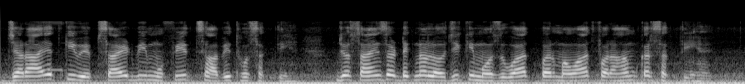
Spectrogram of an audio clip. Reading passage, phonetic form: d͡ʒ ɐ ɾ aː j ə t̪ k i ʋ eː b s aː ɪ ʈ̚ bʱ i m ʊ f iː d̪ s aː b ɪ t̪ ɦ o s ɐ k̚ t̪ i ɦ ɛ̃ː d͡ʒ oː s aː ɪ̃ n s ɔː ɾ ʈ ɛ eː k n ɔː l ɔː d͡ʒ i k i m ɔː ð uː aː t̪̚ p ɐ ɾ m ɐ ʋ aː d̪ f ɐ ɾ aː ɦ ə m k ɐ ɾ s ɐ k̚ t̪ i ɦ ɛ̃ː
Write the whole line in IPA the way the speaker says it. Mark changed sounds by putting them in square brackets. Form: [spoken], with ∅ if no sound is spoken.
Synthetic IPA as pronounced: d͡ʒ ɐ ɾ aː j ə t̪ k i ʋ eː b s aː ɪ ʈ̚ bʱ i m ʊ f iː d̪ s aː b ɪ t̪ ɦ o s ɐ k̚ t̪ i ɦ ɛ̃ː d͡ʒ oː s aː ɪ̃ n s ɔː ɾ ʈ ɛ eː k n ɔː l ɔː d͡ʒ i k i m ɔː [z] uː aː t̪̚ p ɐ ɾ m ɐ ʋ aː d̪ f ɐ ɾ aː ɦ ə m k ɐ ɾ s ɐ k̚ t̪ i ɦ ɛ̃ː

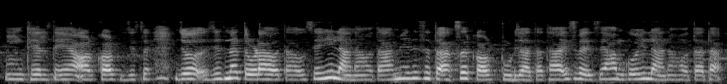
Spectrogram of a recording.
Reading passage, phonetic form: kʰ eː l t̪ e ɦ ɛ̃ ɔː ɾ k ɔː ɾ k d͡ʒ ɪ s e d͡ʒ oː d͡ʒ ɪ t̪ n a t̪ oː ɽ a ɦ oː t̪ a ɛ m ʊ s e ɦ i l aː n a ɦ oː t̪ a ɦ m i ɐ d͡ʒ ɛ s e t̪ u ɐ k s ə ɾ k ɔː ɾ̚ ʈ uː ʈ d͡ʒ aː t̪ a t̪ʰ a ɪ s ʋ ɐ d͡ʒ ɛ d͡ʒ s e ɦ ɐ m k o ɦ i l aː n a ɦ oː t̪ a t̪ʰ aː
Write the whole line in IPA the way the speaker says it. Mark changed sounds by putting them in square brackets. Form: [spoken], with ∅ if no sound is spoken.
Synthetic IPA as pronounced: kʰ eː l t̪ e ɦ ɛ̃ ɔː ɾ k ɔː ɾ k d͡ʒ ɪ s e d͡ʒ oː d͡ʒ ɪ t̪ n a t̪ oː ɽ a ɦ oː t̪ a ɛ [∅] ʊ s e ɦ i l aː n a ɦ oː t̪ a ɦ m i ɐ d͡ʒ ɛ s e t̪ [o] ɐ k s ə ɾ k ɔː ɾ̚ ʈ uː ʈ d͡ʒ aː t̪ a t̪ʰ a ɪ s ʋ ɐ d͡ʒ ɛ [∅] s e ɦ ɐ m k o ɦ i l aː n a ɦ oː t̪ a t̪ʰ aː

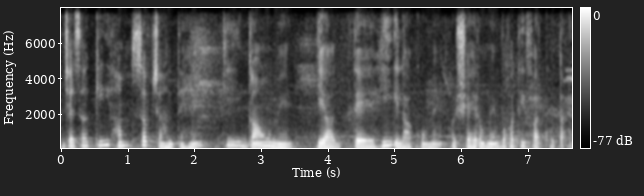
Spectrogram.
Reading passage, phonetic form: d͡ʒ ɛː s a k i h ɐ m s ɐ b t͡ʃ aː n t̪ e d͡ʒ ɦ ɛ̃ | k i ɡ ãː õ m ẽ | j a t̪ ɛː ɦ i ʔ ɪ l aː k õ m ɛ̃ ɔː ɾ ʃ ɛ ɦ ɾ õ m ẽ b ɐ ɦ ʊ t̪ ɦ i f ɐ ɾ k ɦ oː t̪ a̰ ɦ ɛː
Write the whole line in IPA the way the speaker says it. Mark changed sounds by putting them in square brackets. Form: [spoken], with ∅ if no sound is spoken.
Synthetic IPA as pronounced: d͡ʒ ɛː s a k i h ɐ m s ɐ b t͡ʃ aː n t̪ e [∅] ɦ ɛ̃ | k i ɡ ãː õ m ẽ | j a [d̪] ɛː ɦ i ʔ ɪ l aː k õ m [ẽ] ɔː ɾ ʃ ɛ ɦ ɾ õ m ẽ b ɐ ɦ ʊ t̪ ɦ i f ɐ ɾ k ɦ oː t̪ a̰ ɦ ɛː

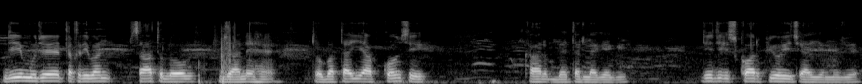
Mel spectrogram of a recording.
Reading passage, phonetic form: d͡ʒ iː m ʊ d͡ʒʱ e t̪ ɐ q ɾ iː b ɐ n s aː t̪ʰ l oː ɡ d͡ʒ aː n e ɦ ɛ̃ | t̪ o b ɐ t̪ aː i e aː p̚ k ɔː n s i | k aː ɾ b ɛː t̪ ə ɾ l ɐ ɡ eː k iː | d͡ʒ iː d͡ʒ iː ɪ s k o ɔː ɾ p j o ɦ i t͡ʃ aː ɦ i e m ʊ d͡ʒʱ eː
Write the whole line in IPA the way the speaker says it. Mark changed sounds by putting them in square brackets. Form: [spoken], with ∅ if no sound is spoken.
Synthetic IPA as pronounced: d͡ʒ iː m ʊ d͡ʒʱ e t̪ ɐ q ɾ iː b [ə] n s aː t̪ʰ l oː ɡ d͡ʒ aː n e ɦ ɛ̃ | t̪ o b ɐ t̪ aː i e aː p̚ k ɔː n s i | k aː ɾ b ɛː t̪ ə ɾ l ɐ ɡ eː [ɡ] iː | d͡ʒ iː d͡ʒ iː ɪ s k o ɔː ɾ p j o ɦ i t͡ʃ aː ɦ i e m ʊ d͡ʒʱ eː

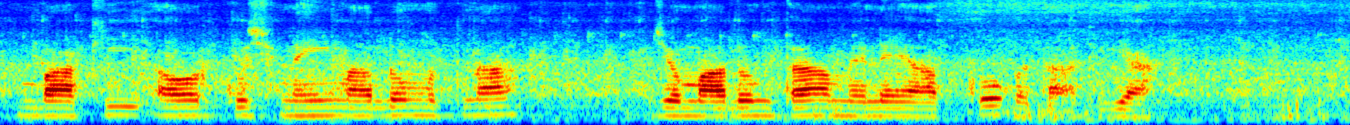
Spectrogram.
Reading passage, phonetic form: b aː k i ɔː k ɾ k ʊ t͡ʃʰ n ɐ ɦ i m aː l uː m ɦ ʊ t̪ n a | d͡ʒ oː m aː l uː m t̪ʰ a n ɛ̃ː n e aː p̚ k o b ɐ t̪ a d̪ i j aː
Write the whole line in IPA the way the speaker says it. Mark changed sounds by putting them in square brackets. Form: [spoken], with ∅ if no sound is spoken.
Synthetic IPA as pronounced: b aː k i ɔː [∅] ɾ k ʊ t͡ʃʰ n ɐ ɦ [ĩ] m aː l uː m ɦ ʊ t̪ n a | d͡ʒ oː m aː l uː m t̪ʰ a [m] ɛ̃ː n e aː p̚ k o b ɐ t̪ a d̪ i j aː

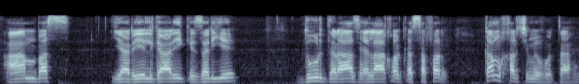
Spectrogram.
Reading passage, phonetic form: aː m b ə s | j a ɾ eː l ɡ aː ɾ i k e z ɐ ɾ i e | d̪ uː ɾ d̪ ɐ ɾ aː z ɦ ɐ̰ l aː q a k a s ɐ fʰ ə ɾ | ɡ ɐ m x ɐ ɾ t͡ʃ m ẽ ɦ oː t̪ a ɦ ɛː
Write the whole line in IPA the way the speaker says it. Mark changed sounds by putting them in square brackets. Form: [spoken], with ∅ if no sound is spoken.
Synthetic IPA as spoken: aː m b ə s | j a ɾ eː l ɡ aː ɾ i k e z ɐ ɾ i e | d̪ uː ɾ d̪ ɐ ɾ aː z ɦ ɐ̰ l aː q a k a s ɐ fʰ ə ɾ | [k] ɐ m x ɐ ɾ t͡ʃ m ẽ ɦ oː t̪ a ɦ ɛː

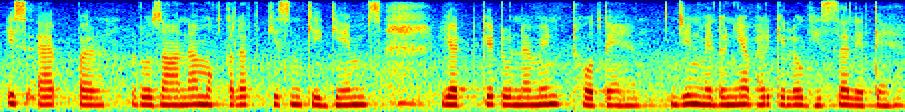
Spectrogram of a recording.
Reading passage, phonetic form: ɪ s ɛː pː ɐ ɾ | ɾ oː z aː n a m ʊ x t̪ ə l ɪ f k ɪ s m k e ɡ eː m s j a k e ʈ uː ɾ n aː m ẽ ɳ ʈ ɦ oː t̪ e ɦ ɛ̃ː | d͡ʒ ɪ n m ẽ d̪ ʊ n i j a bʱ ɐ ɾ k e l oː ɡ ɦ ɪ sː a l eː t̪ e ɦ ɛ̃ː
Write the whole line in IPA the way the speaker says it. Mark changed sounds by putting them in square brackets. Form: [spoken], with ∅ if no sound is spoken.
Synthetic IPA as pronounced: ɪ s ɛː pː ɐ ɾ | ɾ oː z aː n a m ʊ x t̪ ə l ɪ f k ɪ s m k e ɡ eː m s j a k e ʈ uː ɾ n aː m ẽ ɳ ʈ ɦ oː t̪ e ɦ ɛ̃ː | d͡ʒ ɪ n m ẽ d̪ ʊ n i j a bʱ ɐ ɾ k e l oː ɡ ɦ ɪ sː a l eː t̪ e ɦ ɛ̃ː

